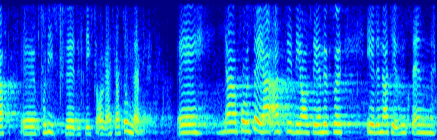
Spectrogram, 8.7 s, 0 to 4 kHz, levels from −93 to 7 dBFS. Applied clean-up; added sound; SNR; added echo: neural separator model SepFormer DNS4.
